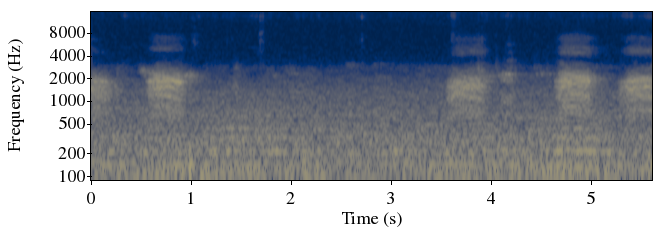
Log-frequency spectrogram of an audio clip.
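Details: Black francolin giving harsh, grating notes in short bursts, one near the start and then a closer pair and a further note later, over a steady noisy background hiss.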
